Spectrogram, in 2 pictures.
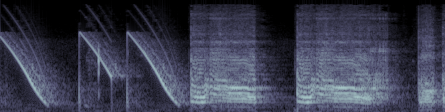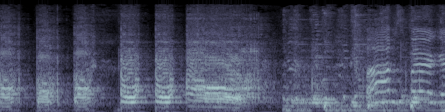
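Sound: fart noise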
